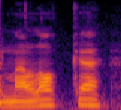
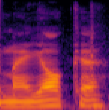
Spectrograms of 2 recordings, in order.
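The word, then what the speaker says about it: Mallorca: my or my locker we might we read it and say my locker but it's actually Majorca two L's is like a why I know Spanish expert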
